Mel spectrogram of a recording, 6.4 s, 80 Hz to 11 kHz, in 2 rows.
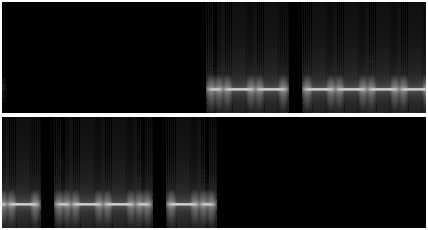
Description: Morse code, heard as a keyed tone, about 21 wpm, 700 Hz. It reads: W0PN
